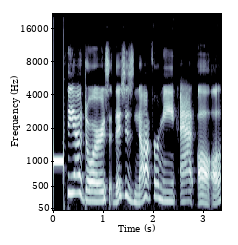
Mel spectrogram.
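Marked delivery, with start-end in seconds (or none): none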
